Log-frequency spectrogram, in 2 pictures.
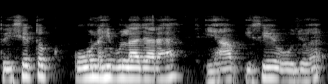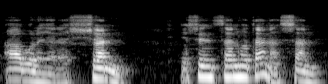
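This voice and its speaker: A man from India explains an English lesson over slides. His voice sits a little high for a man. He talks patiently, repeating each sound slowly and filling pauses as he goes. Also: a little mellow. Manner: patient, repeats words slowly, many fillers. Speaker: English teacher.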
